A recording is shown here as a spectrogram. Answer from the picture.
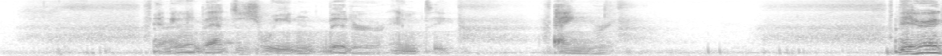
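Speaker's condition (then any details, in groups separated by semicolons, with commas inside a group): Laryngectomy after throat cancer; recurred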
